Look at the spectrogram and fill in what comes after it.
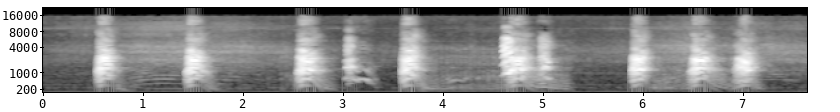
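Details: Chihuahuas, a 3-month-old puppy and a 13-year-old 3-pound adult, squabbling over a bone indoors: sharp, high yappy barks in short bursts, often doubled or tripled, roughly once a second with brief pauses between.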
